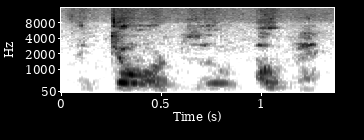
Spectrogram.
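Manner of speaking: ordinary delivery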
